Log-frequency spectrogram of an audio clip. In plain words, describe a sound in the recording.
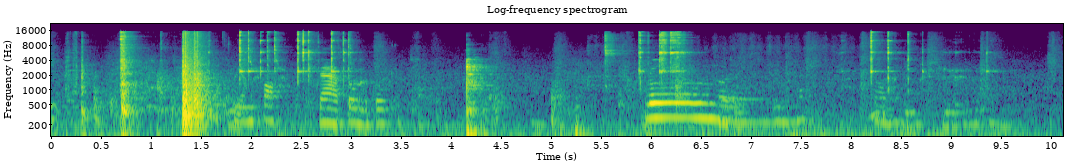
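A spoon clinks and scrapes against a small bowl.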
